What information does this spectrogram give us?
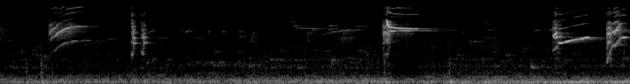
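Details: Scattered single Red siskin notes: clear rising and falling whistled calls and short sharp chips spaced by pauses, with faint background hiss.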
